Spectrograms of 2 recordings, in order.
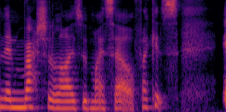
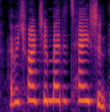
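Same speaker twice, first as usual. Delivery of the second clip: much higher mocking boyfriend voice; 10 semitones higher than usual. Girlfriend imitating boyfriend's meditation advice, high mocking voice. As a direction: send up his smug suggestion, pitched high. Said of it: "I'm not asking you to come to me with solutions".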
